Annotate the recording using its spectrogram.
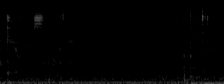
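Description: Near silence: room tone with a faint low steady hum and one short, breathy mouth sound about half a second in.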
